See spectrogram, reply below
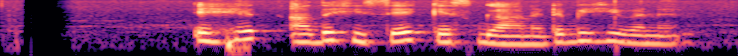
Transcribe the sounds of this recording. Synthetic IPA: eɦet̪ad̪əhiseːkesɡaːnəʈəbiɦiʋənə

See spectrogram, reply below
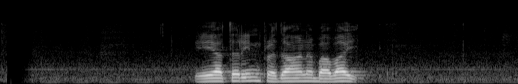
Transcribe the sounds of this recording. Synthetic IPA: eːat̪əɾinprəd̪aːnəbaʋaj

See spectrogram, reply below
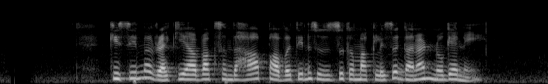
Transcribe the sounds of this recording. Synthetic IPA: kisiməɾækijaːʋaksɐnd̪əɦapaʋət̪inəsud̪usukəmaklesəɡananːoɡɛneː

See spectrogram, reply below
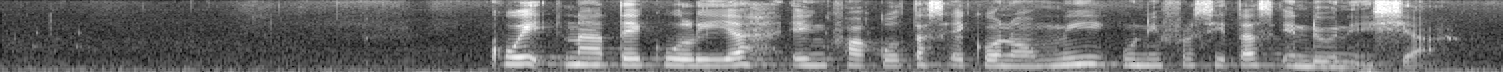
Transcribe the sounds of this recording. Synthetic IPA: kuiʔnat̪ekuliahɪŋfakult̪asekonomiunifərsit̪asind̪onḛsia̰

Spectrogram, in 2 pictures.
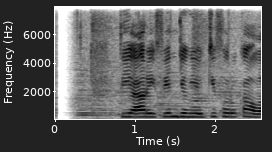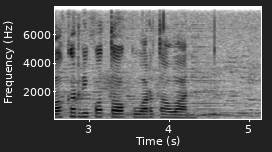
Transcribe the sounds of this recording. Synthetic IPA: t̪iaːɾifind͡ʒɨŋjukifuɾukawakɨrdipɔt̪ɔkəwart̪awan

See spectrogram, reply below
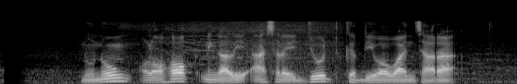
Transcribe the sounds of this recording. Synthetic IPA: nunuŋɔlɔɦɔk̚niŋɡaliʔaslɛd͡ʒud̪̚kɨrdiwawaɲt͡ʃaɾa

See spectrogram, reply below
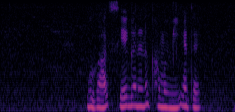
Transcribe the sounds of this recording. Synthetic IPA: ɡuɦaːseːɡanənəkʰamuʋiːæt̪ə

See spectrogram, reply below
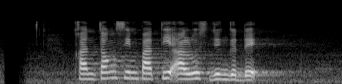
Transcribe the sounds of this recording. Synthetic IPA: kant̪ɔŋsimpat̪iʔalusd͡ʒɨŋɡədɛʔ

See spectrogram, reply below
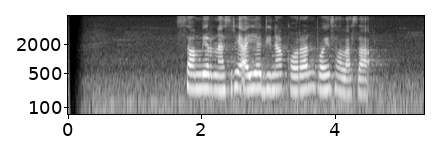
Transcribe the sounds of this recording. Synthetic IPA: samɪrnasɾiajadinakoɾanpoɛsalasa

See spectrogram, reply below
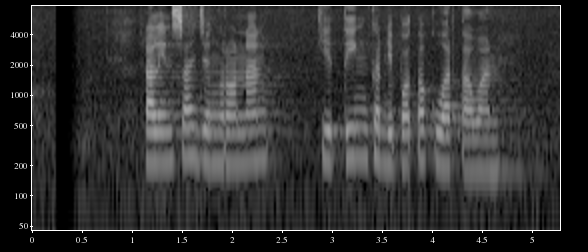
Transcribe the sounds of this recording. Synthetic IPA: ralinsahd͡ʒɨŋrɔnan | kit̪ɪŋkɨrdipɔt̪ɔkuwart̪awan

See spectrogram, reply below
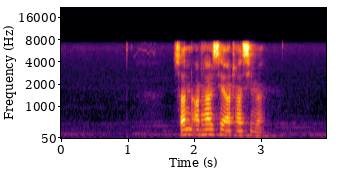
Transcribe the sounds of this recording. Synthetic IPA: sʌnʌ̰ʈʰarsʌjʌʈʰasima

